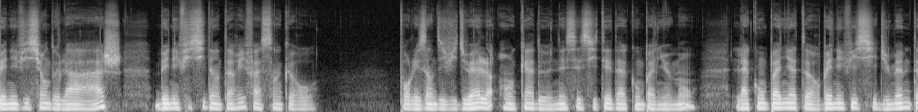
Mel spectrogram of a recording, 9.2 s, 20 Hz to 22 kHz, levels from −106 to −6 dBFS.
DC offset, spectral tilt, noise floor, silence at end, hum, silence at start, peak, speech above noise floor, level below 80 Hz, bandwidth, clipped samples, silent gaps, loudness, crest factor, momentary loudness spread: under 0.1%; -6 dB/octave; -64 dBFS; 0 s; none; 0 s; -4 dBFS; 44 dB; -50 dBFS; 17.5 kHz; under 0.1%; none; -21 LUFS; 16 dB; 8 LU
